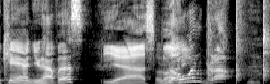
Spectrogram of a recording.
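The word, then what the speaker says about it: Löwenbräu: Lowenbrau. I don't know actually how to say it. Lowenbrau? Lowenbrau. Brow? Good. Brow. Lowenbrau.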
